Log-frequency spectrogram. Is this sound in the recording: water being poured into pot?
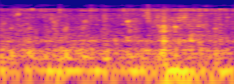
yes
